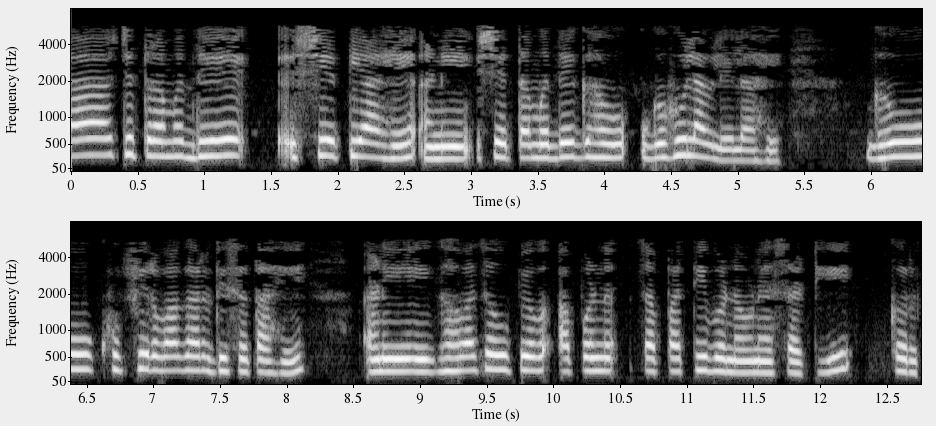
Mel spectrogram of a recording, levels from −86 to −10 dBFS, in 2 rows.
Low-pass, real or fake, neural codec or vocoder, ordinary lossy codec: 7.2 kHz; real; none; MP3, 24 kbps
